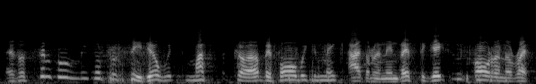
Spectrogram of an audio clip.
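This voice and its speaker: A man's voice: sits high, animated, fast, narrow, tinny audio. A man playing an indignant, officious police inspector with a British accent, speaking formally and stiffly in a 1940s radio drama. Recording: vintage radio recording, faint hiss.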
